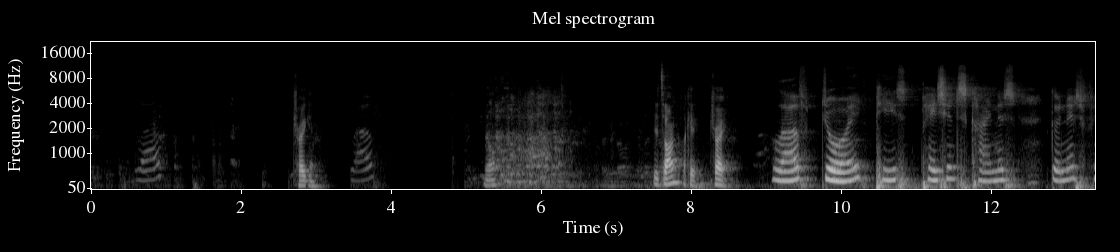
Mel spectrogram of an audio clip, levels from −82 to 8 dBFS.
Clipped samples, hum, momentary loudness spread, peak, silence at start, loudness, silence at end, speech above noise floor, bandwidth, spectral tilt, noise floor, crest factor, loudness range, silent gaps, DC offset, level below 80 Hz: under 0.1%; none; 20 LU; -8 dBFS; 0.65 s; -28 LUFS; 0 s; 59 dB; 11.5 kHz; -6.5 dB/octave; -86 dBFS; 22 dB; 18 LU; none; under 0.1%; -48 dBFS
